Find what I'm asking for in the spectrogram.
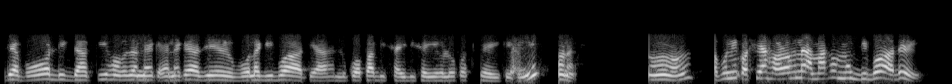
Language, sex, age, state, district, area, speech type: Assamese, female, 45-60, Assam, Sivasagar, rural, conversation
